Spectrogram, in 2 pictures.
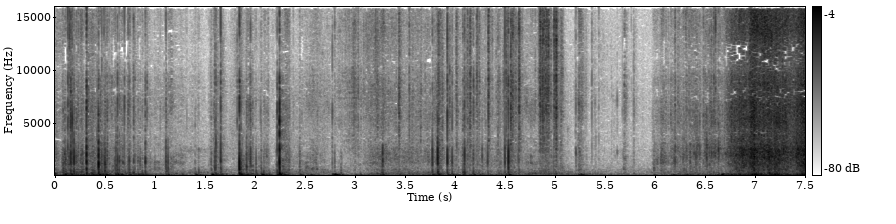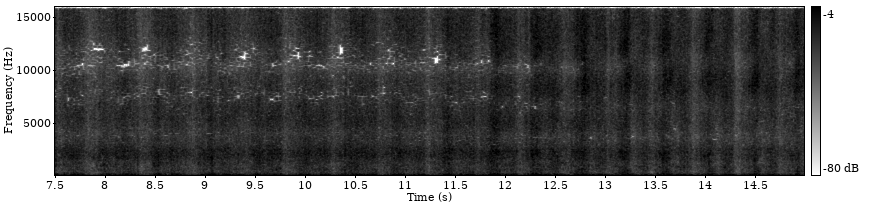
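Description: A round coiled jute rope mat is brushed with a natural-bristle brush that has a wooden handle, while the other hand rests on the mat. Sparse, crackly scratching and crinkling in the first six seconds gives way to steady, rhythmic strokes of dense, bright bristle scraping that continue to the end.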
